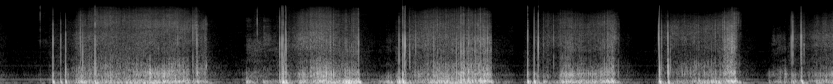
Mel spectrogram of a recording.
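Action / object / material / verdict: scrape / small leather case / leather / none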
